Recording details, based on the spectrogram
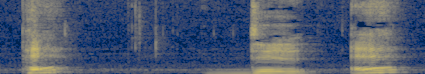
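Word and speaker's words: πέντε: So emphasis on this e, p, e, pe, d, e, pede, pede, pede.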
